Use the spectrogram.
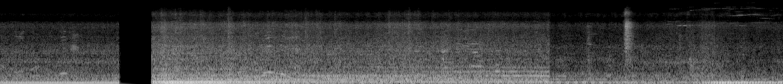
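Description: MSRTC Tata BS6 CNG bus cruising on the Nashik–Pune highway, heard from inside as a loud, steady low engine and road rumble with rattles, briefly cut out, with faint voices underneath.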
